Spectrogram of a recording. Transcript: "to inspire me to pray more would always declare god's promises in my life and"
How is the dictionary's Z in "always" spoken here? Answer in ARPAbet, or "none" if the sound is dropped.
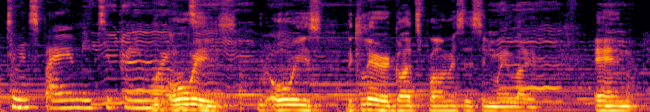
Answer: Z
